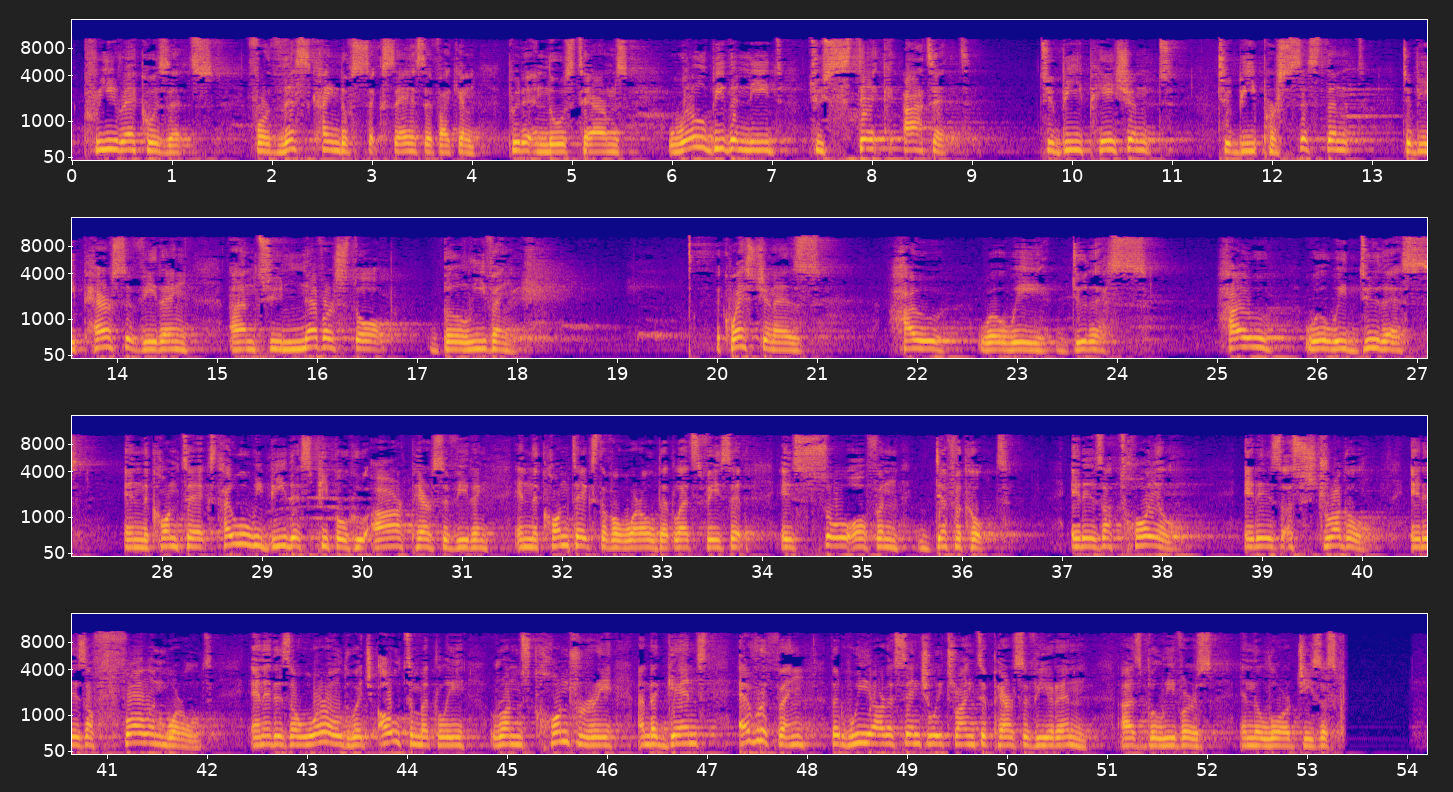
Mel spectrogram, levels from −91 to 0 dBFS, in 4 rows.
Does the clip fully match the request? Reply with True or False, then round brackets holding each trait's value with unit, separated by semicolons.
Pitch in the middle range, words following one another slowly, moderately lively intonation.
True (175 Hz; 125 wpm; 3.6 semitones)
